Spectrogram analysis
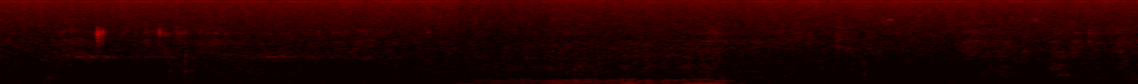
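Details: Cairn Terrier playing with a cushion indoors, giving a single low, rumbling growl of about a second and a half in an otherwise quiet room.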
